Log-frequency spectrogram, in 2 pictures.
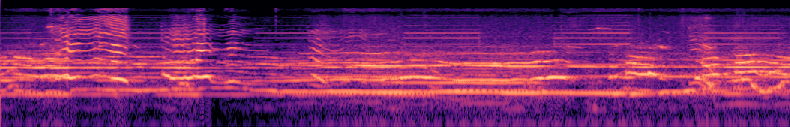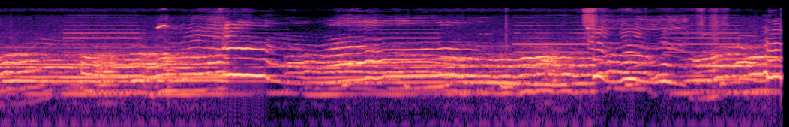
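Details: A wolf hybrid puppy howls along to an alarm clock in the morning, in long, wavering tones that slide up and down and overlap with other voices.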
